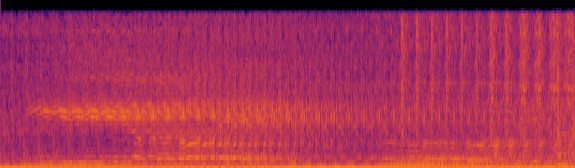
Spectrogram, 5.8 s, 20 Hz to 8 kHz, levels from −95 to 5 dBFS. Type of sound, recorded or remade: recorded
